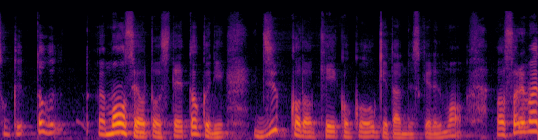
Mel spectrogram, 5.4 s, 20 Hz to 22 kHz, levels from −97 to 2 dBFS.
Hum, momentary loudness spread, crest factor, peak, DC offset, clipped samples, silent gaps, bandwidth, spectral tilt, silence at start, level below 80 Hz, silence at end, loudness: none; 14 LU; 16 dB; -18 dBFS; under 0.1%; under 0.1%; none; 15.5 kHz; -6.5 dB/octave; 0 s; -72 dBFS; 0 s; -34 LUFS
